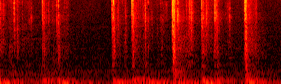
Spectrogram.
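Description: Computer keyboard typing: a quick, irregular run of key clicks, used as a sound effect for on-screen text being typed out.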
